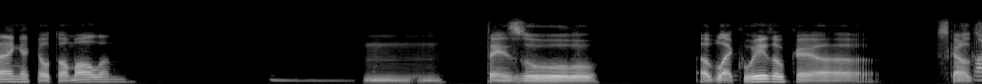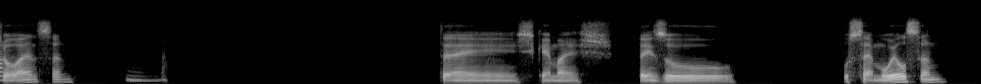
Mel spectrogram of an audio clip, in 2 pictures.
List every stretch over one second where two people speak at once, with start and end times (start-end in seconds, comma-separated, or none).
none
